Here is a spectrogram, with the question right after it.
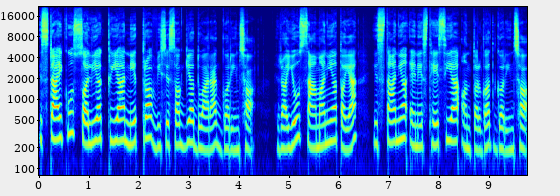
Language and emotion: Nepali, neutral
